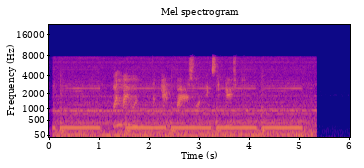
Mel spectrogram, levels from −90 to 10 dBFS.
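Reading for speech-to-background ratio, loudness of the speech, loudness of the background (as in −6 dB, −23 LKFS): 1.0 dB, −26.5 LKFS, −27.5 LKFS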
